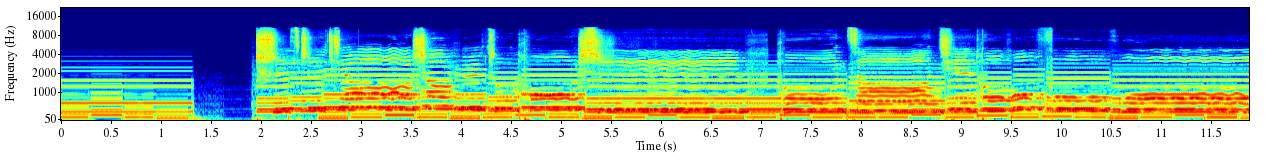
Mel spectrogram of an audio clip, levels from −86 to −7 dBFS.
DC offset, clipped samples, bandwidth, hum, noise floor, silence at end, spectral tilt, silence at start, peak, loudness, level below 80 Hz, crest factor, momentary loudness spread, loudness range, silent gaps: under 0.1%; under 0.1%; 11 kHz; none; -51 dBFS; 0 s; -5 dB/octave; 0 s; -2 dBFS; -15 LUFS; -36 dBFS; 12 dB; 9 LU; 2 LU; none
